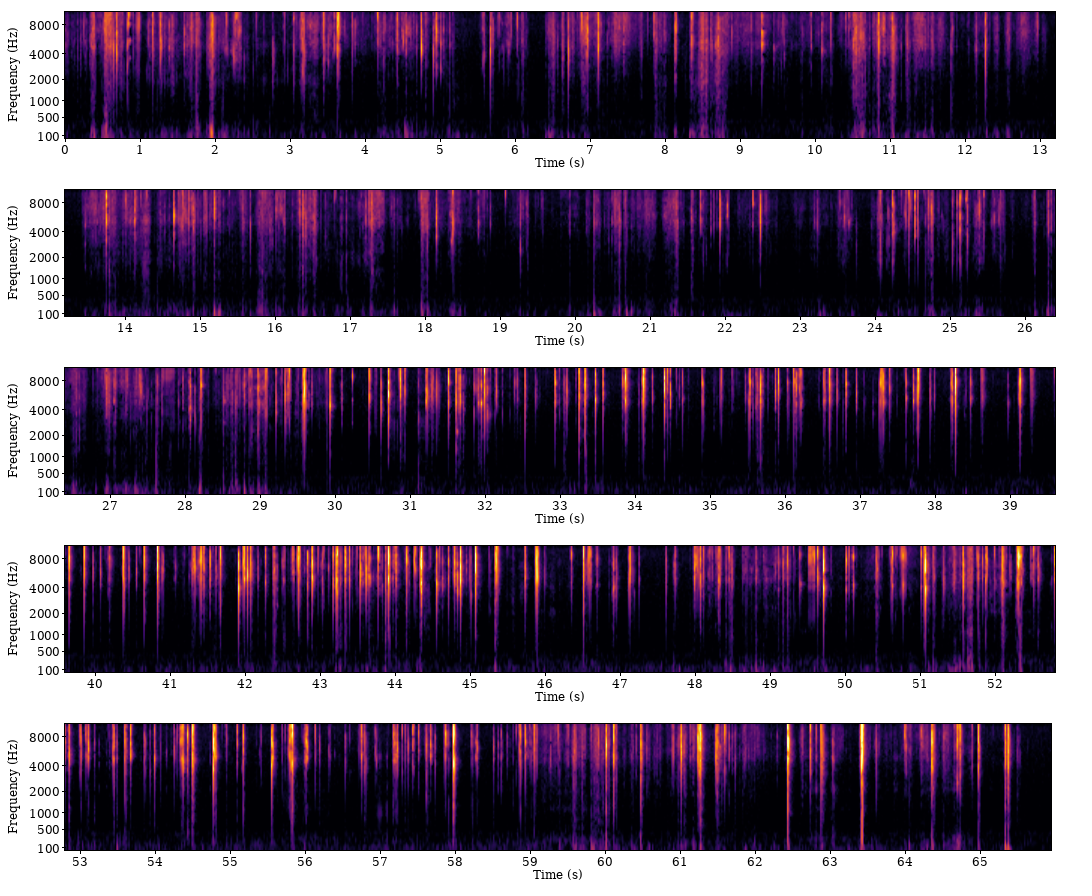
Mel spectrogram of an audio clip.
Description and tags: pillboardplastic handlingnoises tear
The board where the pills are held is handled. In the end the board is slowly teared thread by thread.
board, foley, handling, medicine, pill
